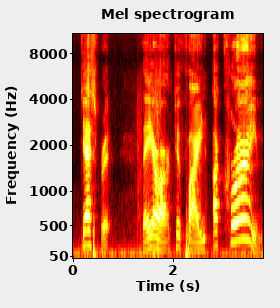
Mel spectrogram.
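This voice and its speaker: A somewhat breathy man at a very slow pace, with very wide pitch swings. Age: 60s. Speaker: video creator filming police encounter. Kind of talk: confrontation with police; narrated commentary over own footage. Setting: back seat of police car. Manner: animated.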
